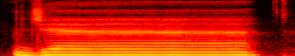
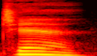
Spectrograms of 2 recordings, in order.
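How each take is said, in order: First: The long vowel is held for six counts. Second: The long vowel is held for two counts. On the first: "الإشباع" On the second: "القصر"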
